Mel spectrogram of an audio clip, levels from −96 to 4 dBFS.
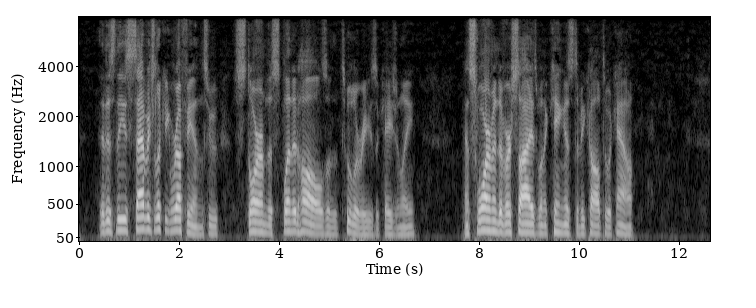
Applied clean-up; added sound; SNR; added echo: none; none; none; none.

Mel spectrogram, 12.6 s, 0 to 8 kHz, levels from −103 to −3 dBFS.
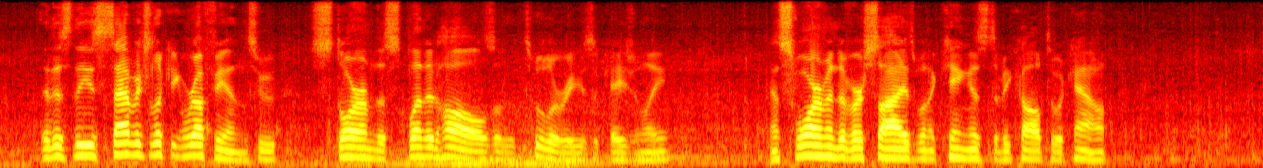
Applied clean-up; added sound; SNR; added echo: none; Rain; 17 dB; none.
